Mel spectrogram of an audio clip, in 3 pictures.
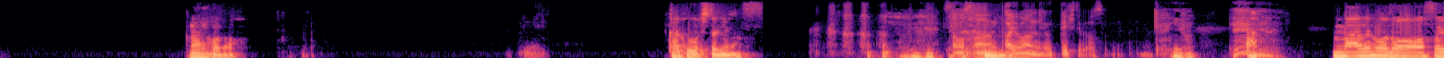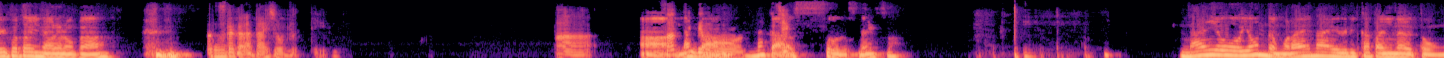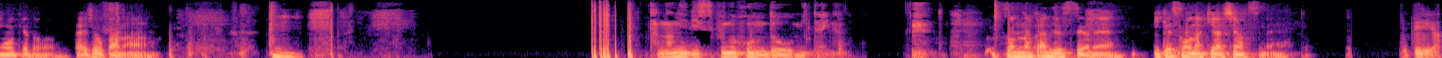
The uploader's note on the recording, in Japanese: Discord上での収録です。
